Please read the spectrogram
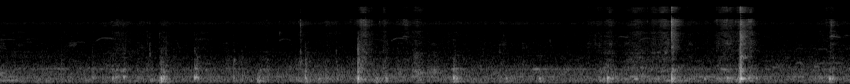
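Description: Handling of a stiff cardboard gift box and paper shopping bag: irregular taps, scrapes and rustles, with a sharper knock near the end.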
